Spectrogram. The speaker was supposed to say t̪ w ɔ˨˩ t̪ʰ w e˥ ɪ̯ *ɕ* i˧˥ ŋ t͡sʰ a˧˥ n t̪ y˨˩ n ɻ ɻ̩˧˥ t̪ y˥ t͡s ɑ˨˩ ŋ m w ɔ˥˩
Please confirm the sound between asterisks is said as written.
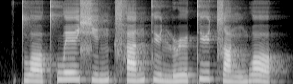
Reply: yes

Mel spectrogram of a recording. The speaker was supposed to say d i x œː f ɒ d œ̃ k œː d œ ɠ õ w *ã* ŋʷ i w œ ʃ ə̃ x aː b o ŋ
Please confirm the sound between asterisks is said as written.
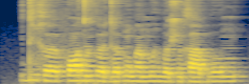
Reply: yes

